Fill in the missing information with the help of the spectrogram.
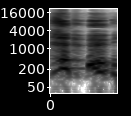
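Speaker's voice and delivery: sharp high gasp of breath; gasping inhale. Shown as a demonstration. Showing the breath he took while holding back tears, sharp gasp. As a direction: demo one loud choked inhalation. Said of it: "just inhalations of breath".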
